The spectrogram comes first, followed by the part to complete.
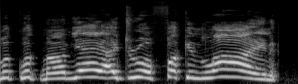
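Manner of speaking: very high, loud fake glee, line stretched out. Voicing the family pictured on the box: mock overjoyed. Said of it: "What could they possibly be so overjoyed about?".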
